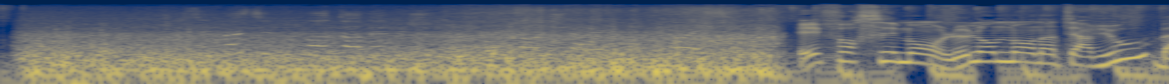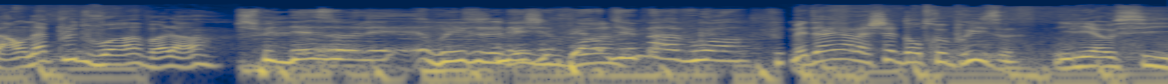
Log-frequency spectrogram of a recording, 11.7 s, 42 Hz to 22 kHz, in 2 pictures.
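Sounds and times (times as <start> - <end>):
low rumble: 0.0 - 4.0
roaring wind on a boat: 0.0 - 4.0
rushing water on a boat: 0.0 - 4.0
speech: 4.0 - 11.6.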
